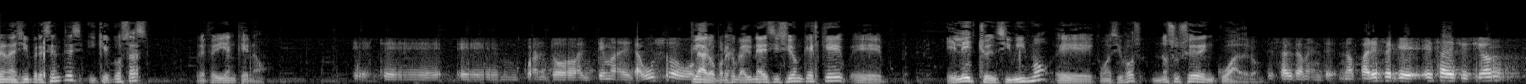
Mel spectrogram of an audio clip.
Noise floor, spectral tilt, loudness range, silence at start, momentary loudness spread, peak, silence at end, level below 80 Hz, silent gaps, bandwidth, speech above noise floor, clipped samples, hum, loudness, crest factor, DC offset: -52 dBFS; -5.5 dB/octave; 10 LU; 0 s; 14 LU; -2 dBFS; 0.1 s; -52 dBFS; none; 8 kHz; 31 dB; under 0.1%; none; -21 LUFS; 20 dB; under 0.1%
